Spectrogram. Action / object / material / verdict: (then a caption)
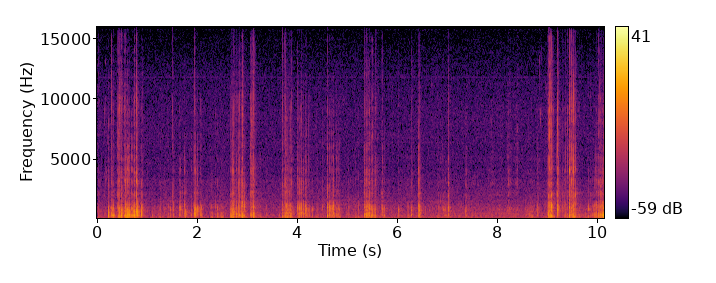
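scrape / plastic paddle hairbrush with nylon pin bristles / plastic, nylon / none. Fingertips with medium painted nails scratch and flick the dense nylon pin bristles on the cushion of a handheld black oval plastic paddle hairbrush. The result is bursts of dry, bristly crackling and scratching, mostly in the mids, that come in clusters with quieter rustling between them.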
